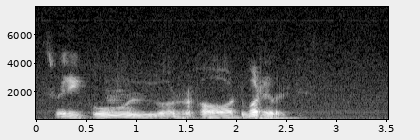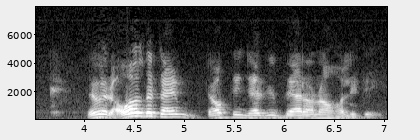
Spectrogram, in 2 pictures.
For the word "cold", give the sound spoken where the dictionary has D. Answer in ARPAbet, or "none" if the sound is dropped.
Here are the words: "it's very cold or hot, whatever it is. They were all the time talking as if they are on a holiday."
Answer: none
